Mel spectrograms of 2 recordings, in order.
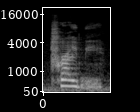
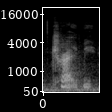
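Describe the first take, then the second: First: Said in the usual way. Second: Retold taunt to a harasser, whispered menace; menacing whisper. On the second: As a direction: breathe "try me" as a quiet dare. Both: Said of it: "And I was like".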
